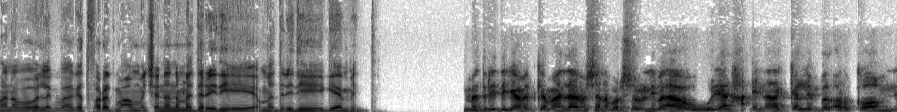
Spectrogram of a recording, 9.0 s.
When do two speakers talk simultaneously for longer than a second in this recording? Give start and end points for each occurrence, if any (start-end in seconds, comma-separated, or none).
none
